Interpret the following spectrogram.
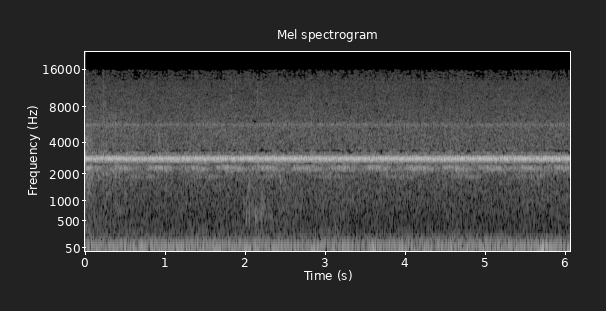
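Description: Crickets trilling steadily at one high pitch, over a low steady background rumble.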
